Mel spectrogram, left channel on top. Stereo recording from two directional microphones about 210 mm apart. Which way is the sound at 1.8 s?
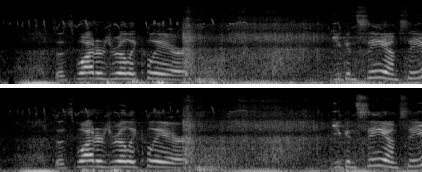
Centre (ahead or behind).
